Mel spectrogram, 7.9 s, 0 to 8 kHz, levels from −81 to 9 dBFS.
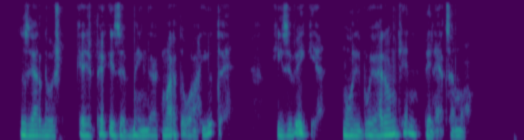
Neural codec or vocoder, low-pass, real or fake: codec, 16 kHz, 8 kbps, FunCodec, trained on LibriTTS, 25 frames a second; 7.2 kHz; fake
